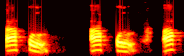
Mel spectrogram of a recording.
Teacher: آپ کی زبان بالکل نرم تالو کے اوپر جا کے لگتی ہے، زبان کی جڑ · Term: قاف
